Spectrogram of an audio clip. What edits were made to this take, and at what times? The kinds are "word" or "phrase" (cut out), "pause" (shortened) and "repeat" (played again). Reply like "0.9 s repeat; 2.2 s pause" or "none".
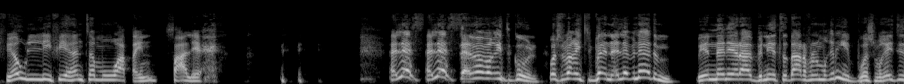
4.2 s repeat; 5.5 s pause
